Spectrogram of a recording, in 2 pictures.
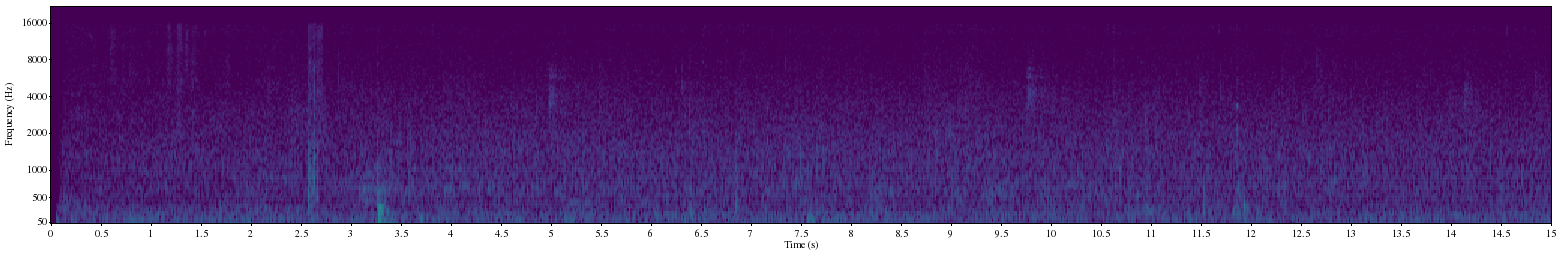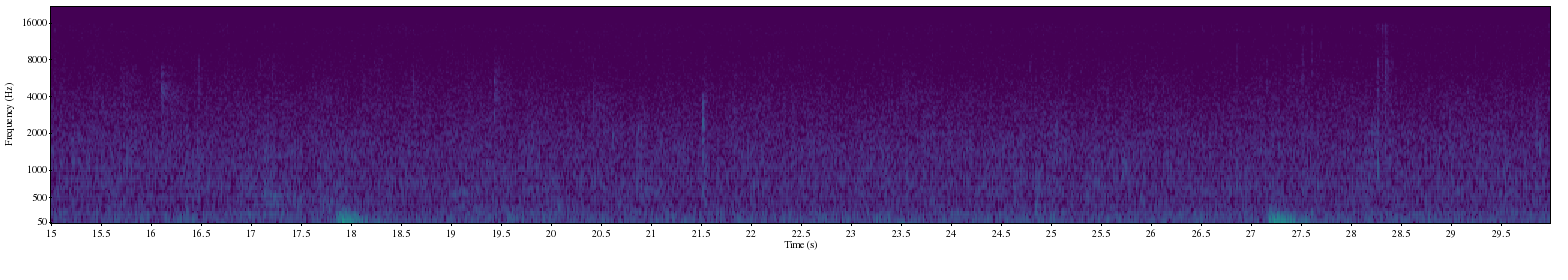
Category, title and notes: Soundscapes > Urban
Sounds from outside and inside my room (recorded on an iphone 11)
Sounds from my room. The window was open and I Was watching a video on my pc. After a while I close the window and the soundscape changes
